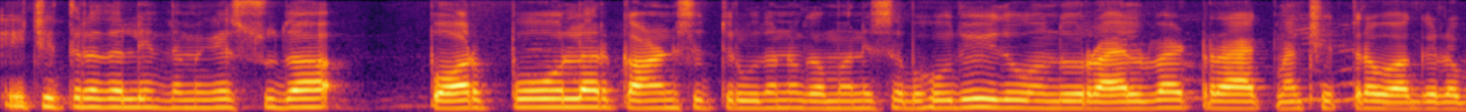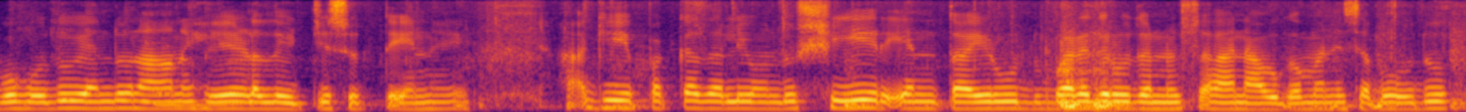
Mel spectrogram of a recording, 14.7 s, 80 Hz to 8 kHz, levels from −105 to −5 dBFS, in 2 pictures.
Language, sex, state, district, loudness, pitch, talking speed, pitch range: Kannada, female, Karnataka, Dharwad, -18 LUFS, 190 Hz, 105 wpm, 180-200 Hz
